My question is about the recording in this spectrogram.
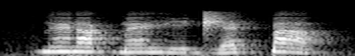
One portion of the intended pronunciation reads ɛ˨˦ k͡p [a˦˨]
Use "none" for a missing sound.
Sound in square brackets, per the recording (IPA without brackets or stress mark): a˦˨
